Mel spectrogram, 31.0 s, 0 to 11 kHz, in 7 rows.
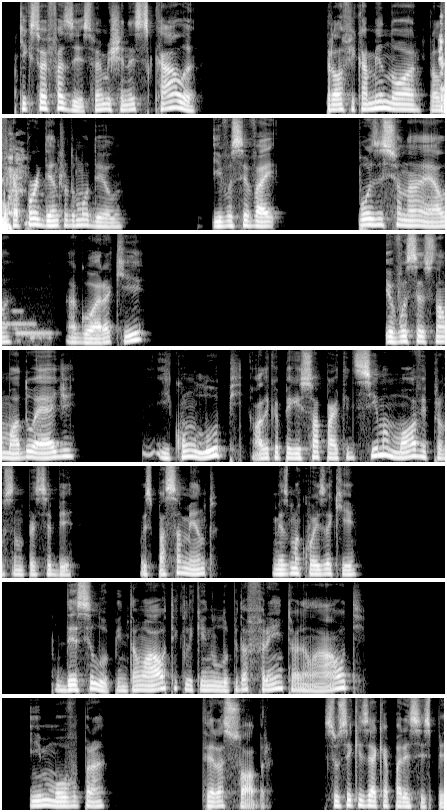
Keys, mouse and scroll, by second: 1.2 s, 3.4-4.5 middle drag, 4.5 s, 5.4-6.9 middle drag, 6.9 click, 8.1 click, 8.8-9.8 middle drag, 9.8-11.2 drag, 11.2-12.5 middle drag, 12.5 click, 13.9 alt+click, 14.5 middle click, 15.3-15.6 scroll up 1, 15.6 middle click, 16.0-16.8 scroll up 1, 16.8-19.5 drag, 19.5-20.5 middle drag, 20.5 alt+click, 21.5 click, 22.0-23.4 middle drag, 23.4 alt+click, 24.6 click, 25.1 alt+click, 25.5 middle click, 26.3-27.5 drag, 27.5 middle click, 28.1 scroll down 2, 28.4 middle click, 29.2 Tab, 29.5 middle drag, 29.8-30.1 scroll down 1, 30.1-31.0 middle drag.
